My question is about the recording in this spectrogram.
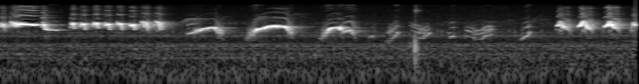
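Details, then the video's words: Wambi singing in the wild, strong and melodious: a rapid trill of high chips, then slow arched whistles rising and falling, a quieter stretch, and a closing burst of quick sharp notes. "Suara merdu burung wambi di alam liar ternyata sangat merdu dan keras"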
